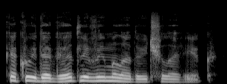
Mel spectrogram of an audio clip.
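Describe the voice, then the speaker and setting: A man voicing a cold, curt male handler who speaks in a dry, quietly threatening way over the phone, in an audiobook. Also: a little high, animated, normal speed, no room sound, voice pushed down.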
